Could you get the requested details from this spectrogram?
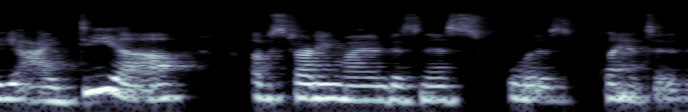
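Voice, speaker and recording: Speaking at a moderate pace in an American accent, a woman with a medium pitch sounds somewhat breathy. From US South, North Georgia. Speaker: web developer and online educator. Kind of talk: interview.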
